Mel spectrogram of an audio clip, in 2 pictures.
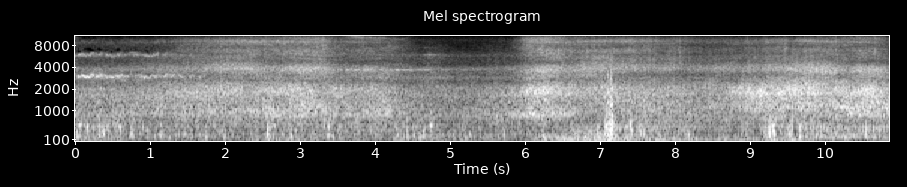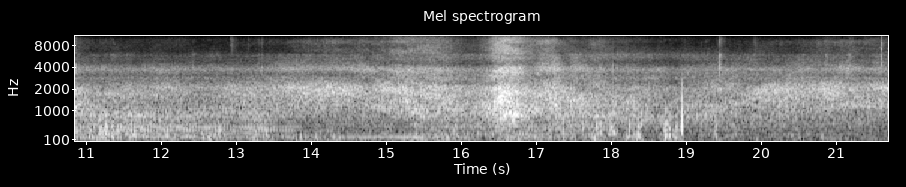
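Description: Freight train of grain hopper wagons rolling past: a steady rumble of wheels on rail, with scattered clicks and clunks as wheels pass over rail joints. A low hum is also heard for several seconds in the middle.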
